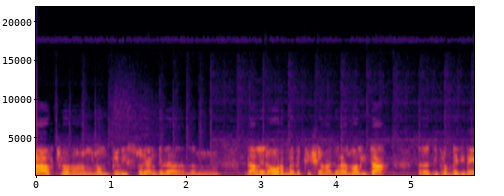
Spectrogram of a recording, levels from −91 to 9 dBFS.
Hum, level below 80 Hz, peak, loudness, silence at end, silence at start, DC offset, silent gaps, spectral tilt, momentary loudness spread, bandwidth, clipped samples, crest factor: none; -48 dBFS; 0 dBFS; -21 LUFS; 0 s; 0 s; under 0.1%; none; -7 dB/octave; 13 LU; 18.5 kHz; under 0.1%; 20 dB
